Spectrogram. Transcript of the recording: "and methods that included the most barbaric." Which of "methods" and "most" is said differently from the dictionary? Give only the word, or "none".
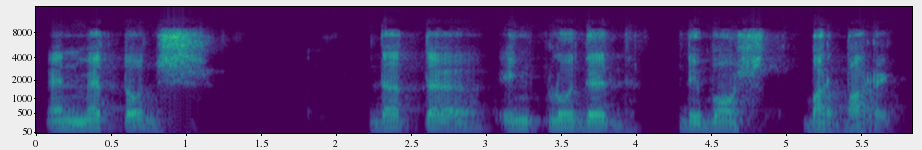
methods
